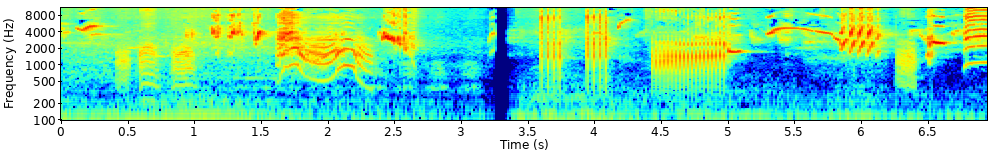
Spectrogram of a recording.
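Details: Young Javan myna in long rolling song: wavering whistled slides, sharp clicks and a broad harsh buzzy burst, then rising whistles, with a low steady hum beneath.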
